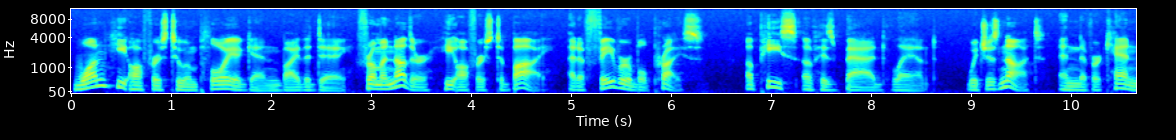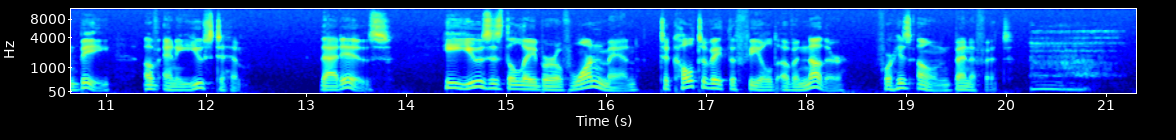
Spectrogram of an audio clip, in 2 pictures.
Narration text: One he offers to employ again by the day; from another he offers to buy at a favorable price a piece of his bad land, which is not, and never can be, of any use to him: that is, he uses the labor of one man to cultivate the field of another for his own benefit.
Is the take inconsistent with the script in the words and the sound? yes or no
yes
